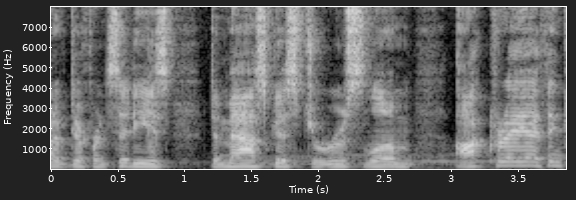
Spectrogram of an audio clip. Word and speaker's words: Acre: different cities Damascus Jerusalem Oktay I think it's pronounced even though it's spelled how we'd say acre now there's a few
